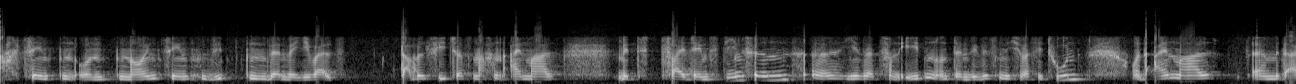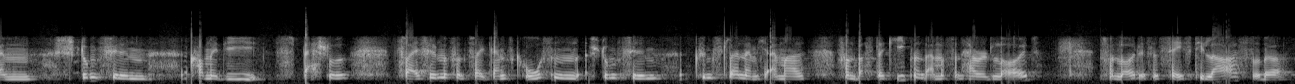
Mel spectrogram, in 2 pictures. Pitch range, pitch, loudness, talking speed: 120-155 Hz, 135 Hz, -22 LUFS, 130 wpm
